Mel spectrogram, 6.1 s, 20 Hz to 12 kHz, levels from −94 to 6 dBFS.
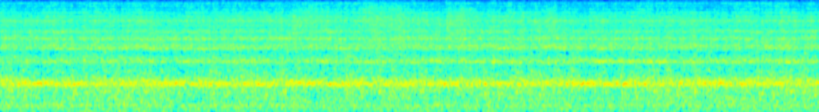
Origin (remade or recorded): remade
